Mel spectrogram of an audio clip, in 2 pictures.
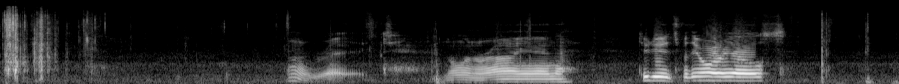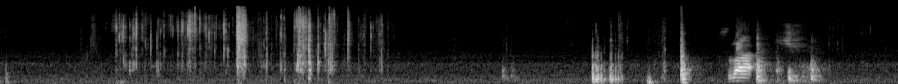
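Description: Trading cards slide against each other as they are flipped through.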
